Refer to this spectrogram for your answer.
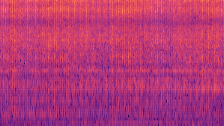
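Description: Fast steady rattling hammer of an impact driver sinking a screw into wood, even and strong throughout; tool working normally.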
